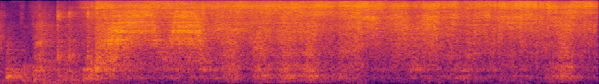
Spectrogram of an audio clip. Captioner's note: spraying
